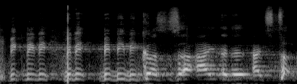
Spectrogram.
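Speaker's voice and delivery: Moses stammering on be-, half acted; mock stutter. Moses pleading with God that he can't speak, lightly stuttering. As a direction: stutter through it, repeating the syllable.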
